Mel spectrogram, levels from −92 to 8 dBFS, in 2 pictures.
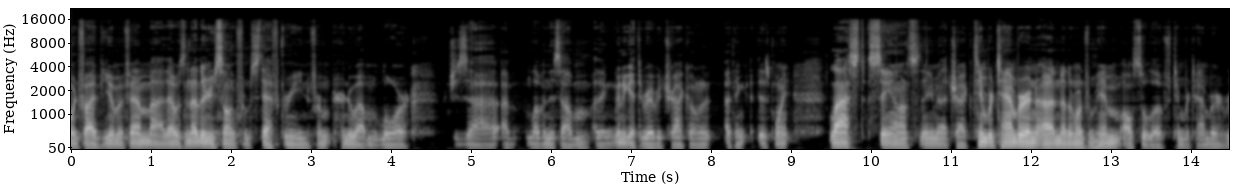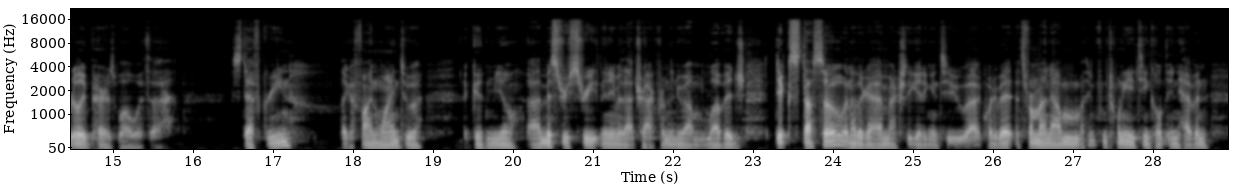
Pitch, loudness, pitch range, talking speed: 80 Hz, -27 LUFS, 80-90 Hz, 225 wpm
